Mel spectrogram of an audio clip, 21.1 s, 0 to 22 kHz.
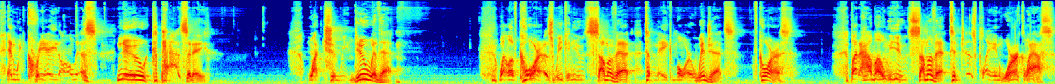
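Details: Real case: a male CEO who acquired the rare voice disorder spasmodic dysphonia in 2010. His throat muscles spasm and contract when he talks, sometimes making speaking difficult. Recorded at a 2018 talk. Finding: spasmodic dysphonia.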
